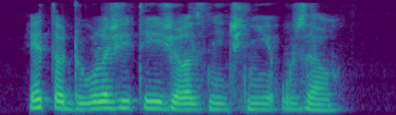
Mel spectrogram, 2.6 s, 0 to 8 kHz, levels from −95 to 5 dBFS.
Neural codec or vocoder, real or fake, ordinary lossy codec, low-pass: vocoder, 22.05 kHz, 80 mel bands, HiFi-GAN; fake; AAC, 32 kbps; 7.2 kHz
